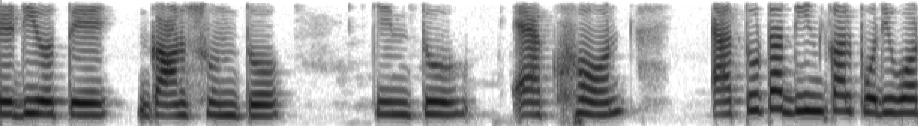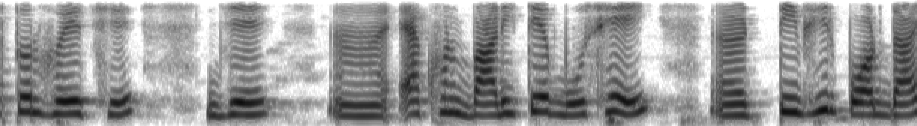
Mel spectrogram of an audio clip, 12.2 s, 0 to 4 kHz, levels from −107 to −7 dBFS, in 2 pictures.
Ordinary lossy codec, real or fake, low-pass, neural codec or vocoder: none; real; 3.6 kHz; none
